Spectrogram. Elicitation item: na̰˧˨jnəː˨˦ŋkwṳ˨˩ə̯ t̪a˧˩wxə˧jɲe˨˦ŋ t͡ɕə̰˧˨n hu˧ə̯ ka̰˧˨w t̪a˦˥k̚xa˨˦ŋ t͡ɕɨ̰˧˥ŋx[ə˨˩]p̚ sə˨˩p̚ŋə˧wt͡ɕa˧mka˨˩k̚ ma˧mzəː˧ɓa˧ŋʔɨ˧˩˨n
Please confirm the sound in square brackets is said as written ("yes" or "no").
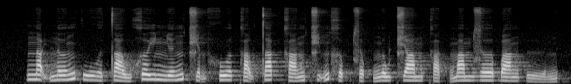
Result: yes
